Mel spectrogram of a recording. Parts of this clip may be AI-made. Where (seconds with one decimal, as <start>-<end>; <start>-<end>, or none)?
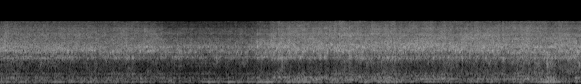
0.6-5.8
